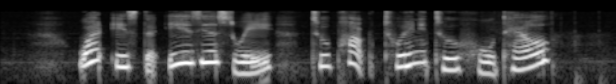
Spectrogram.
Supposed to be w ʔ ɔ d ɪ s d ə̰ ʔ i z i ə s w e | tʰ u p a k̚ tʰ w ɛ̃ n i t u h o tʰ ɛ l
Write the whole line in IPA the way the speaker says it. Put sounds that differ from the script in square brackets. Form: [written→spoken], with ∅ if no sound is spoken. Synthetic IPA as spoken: w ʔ ɔ [d→t] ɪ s d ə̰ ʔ i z i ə s w e | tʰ u [p→pʰ] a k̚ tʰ w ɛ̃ n i [t→tʰ] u h o tʰ ɛ l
